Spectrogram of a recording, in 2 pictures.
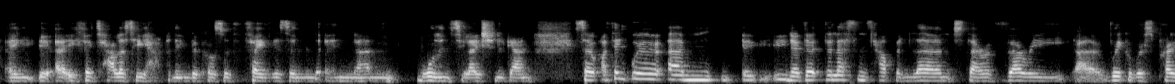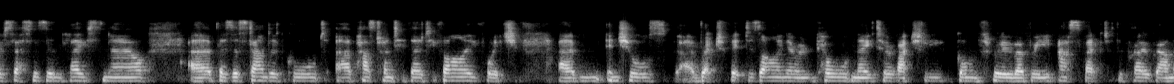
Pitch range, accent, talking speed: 155-185 Hz, British, 150 wpm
